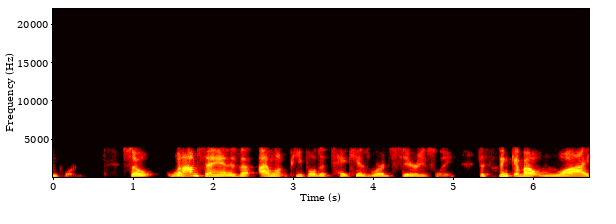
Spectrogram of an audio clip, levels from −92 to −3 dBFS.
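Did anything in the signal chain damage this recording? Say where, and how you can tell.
Yes. At the codec stage, G.729 codec damage runs throughout: speech sounds rough and synthetic, with nothing above 3.8 kHz. That points to an 8 kbit/s model-based rebuild rather than a simple low-pass filter.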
